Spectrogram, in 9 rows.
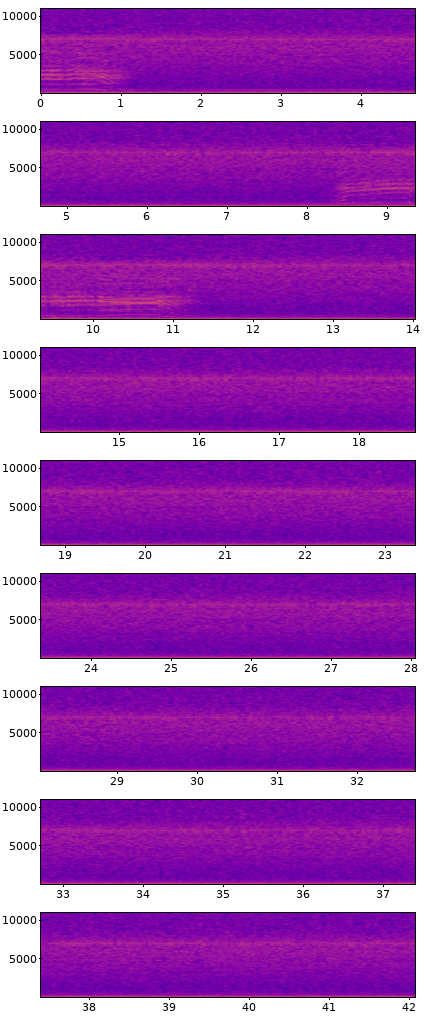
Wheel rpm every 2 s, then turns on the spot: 120, 10, 10, 0, 90, 120, 10, 0, 0, 0, 0, 0, 0, 0, 0, 0, 0, 0, 0, 0, 0.
0-6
